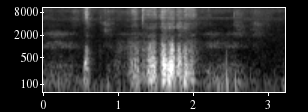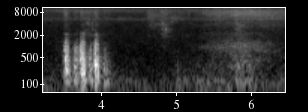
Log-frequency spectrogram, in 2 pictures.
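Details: Boston Terrier named Feast the Beast playing with a hair clip indoors; two bursts of loud snorting, huffing breaths, with quieter rustling and handling sounds between.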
